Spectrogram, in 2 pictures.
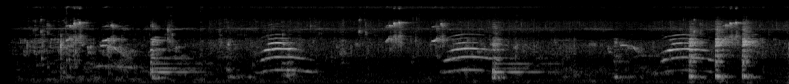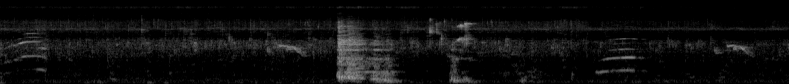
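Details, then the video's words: Domestic cat meowing in stock footage, a series of short arched mews repeated every second or so, some doubled, with a running water tap and splashing heard in the background. "Cat Meowing | Billi Meow"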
